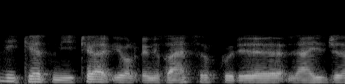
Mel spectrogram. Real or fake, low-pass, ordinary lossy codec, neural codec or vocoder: fake; 7.2 kHz; AAC, 16 kbps; codec, 16 kHz in and 24 kHz out, 0.6 kbps, FocalCodec, streaming, 2048 codes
